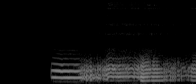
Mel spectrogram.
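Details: A pet dog snoring in the morning, loud enough to wake its owner: after a half-second of silence, a steady, buzzy, droning snore with a low rasping tone sets in abruptly and continues unbroken, with slight wavering in pitch.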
